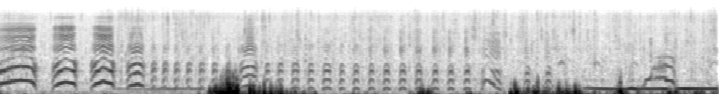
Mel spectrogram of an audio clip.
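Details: Attwater's prairie chicken, an endangered Texas subspecies of the greater prairie chicken. It opens with a rapid series of ringing, arched cackling notes, then a muffled thumping flurry and scattered clucks, ending on a long, low steady hum.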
